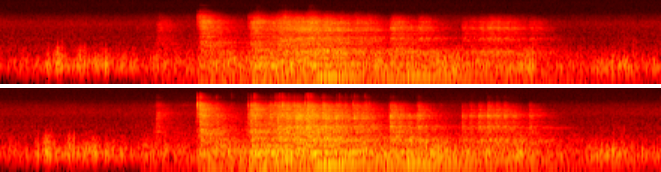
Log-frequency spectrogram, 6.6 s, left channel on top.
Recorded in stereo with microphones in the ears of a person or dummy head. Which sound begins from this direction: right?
A rattle, at 1.4 s.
